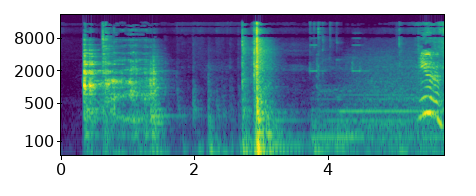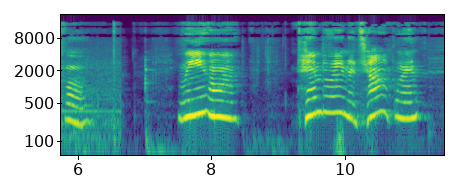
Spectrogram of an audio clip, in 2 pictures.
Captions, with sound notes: [SCRAPING] [SHUTTING] [BEEPING] Beautiful. We are tempering the chocolate.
